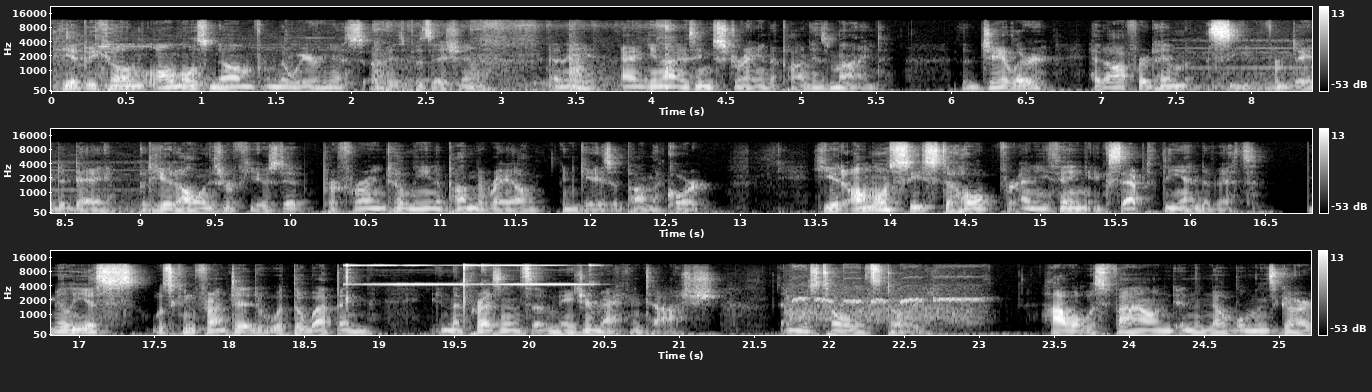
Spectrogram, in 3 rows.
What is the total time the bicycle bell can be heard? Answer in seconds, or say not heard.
2 s.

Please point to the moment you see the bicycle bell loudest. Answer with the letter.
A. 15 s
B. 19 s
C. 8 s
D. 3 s
B.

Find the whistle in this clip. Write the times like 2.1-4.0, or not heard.
21.7-23.1.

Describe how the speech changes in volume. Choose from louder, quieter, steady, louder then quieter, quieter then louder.
steady.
